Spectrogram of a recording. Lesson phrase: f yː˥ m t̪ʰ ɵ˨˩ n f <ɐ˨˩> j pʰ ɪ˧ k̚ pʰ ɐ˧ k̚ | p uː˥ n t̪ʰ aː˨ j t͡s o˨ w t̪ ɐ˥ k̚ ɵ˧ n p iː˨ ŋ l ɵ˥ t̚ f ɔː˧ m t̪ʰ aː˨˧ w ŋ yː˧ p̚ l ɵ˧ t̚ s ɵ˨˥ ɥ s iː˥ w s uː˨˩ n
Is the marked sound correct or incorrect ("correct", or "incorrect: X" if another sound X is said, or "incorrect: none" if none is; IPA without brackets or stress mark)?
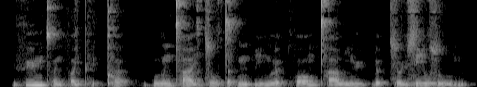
incorrect: ɐ˨˥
